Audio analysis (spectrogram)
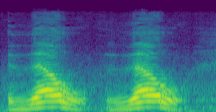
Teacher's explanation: Zal keluar lidah. Ra tebal. Muncungkan mulut sikit.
